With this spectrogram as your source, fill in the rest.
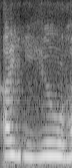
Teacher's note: مد منفصل جائز ہے، ایہا کو اپنے یا کی آواز پہ سختی کرنی ہے پر شین یا جیم نہیں بنانا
